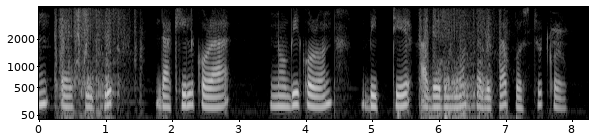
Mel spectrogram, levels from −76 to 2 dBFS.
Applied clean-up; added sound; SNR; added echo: neural mask model RNNoise.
